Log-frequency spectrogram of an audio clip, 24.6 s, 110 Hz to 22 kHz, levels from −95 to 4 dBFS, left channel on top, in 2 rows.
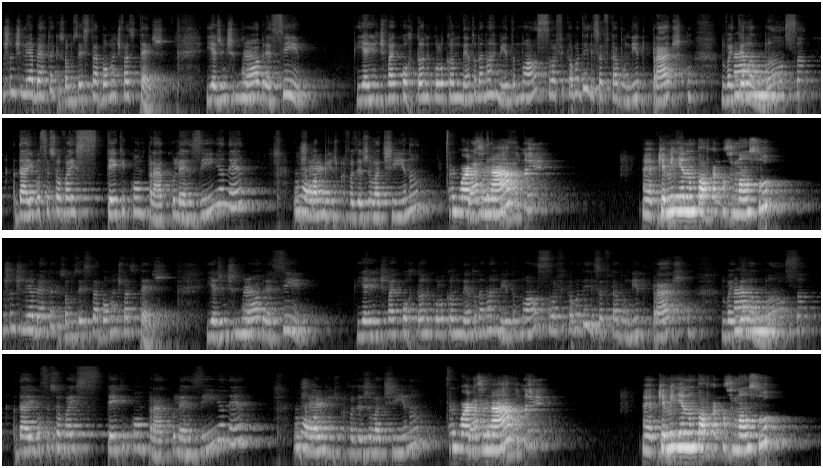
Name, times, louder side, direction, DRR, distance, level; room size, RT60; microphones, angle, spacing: voice 1, 0.0-2.4 2.7-4.5 5.3-12.0 12.4-15.9 16.4-18.6 19.3-20.3 22.1-22.4 22.7-23.8, left 3 dB, 60° left, 10 dB, 0.6 m, -32 dB
voice 2, 11.0-11.6 16.7-17.1 19.0-20.2 21.9-23.8, left 1 dB, 5° left, 3 dB, 0.3 m, -20 dB
7.8 x 3.7 x 5.2 m, 1.1 s
head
